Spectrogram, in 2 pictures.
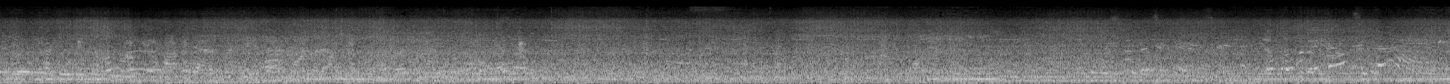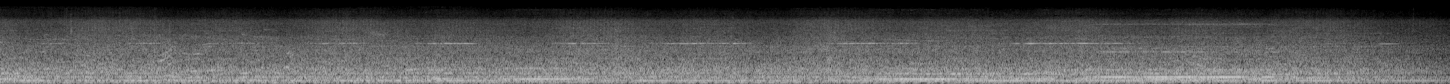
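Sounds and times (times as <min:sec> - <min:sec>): train rumble and hum: 0:00.0 - 0:29.0.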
